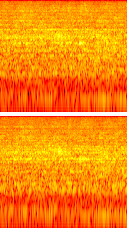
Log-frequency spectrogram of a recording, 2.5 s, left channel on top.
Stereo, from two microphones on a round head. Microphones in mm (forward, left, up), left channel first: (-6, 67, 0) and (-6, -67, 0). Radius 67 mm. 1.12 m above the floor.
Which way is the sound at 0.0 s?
75° left (ahead or behind).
